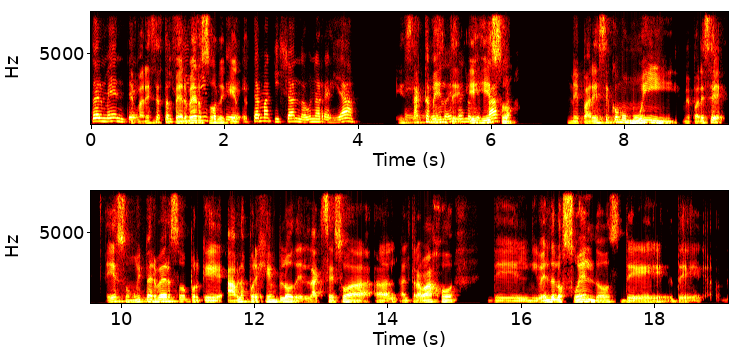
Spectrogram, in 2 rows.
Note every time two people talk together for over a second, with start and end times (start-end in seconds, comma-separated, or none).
0.6-2.2, 4.7-6.3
